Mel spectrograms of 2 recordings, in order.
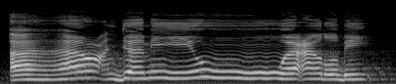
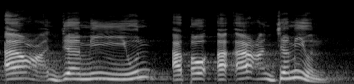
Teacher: Hamzah kedua dibaca dengan suara yang samar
